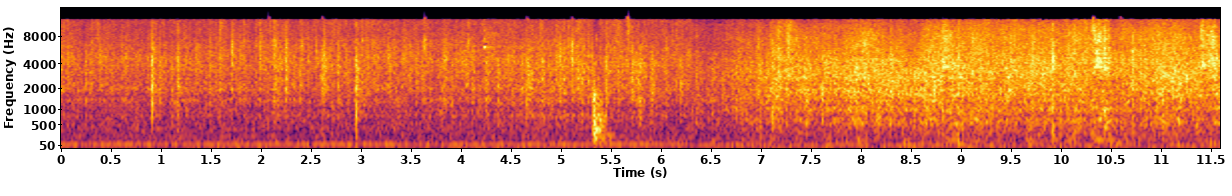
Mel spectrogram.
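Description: Chinese cabbage sizzling in a hot oiled wok, with a few light ticks. About halfway through the sizzle grows louder as the cabbage is stirred and tossed with a slotted spatula.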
